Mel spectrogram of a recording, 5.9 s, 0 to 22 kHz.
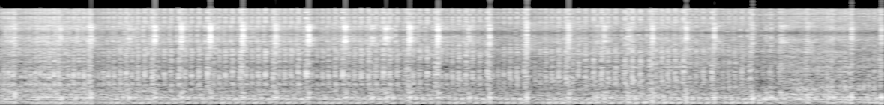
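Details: Yamaha YZ250 two-stroke at idle: sharp, regular light ticks over a lumpy idle; owner heard it could be the power valve or a worn top end needing replacement; cause unconfirmed.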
